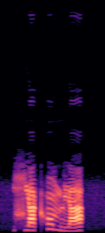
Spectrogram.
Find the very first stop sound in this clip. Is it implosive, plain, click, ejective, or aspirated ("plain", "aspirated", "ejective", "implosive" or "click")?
aspirated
